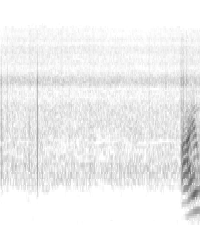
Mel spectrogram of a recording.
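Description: Steady hiss and faint crackle of an old, narrow-band archival recording, with a couple of light clicks in the first half-second. A woman's voice starts speaking again near the end.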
